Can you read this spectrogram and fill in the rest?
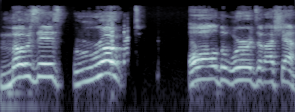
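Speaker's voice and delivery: heavy emphasis on the word wrote. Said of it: "I'll put the emphasis on the right syllable".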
